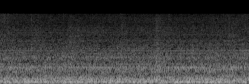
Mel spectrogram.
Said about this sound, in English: I'm just going to start the test here. So it's a simple test setup, which actually there's a wheel that drives it and it measures the torque of the wheel.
